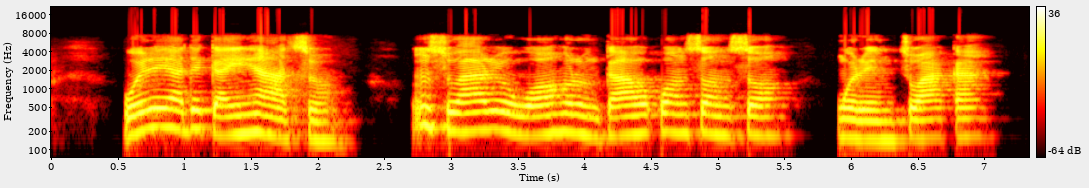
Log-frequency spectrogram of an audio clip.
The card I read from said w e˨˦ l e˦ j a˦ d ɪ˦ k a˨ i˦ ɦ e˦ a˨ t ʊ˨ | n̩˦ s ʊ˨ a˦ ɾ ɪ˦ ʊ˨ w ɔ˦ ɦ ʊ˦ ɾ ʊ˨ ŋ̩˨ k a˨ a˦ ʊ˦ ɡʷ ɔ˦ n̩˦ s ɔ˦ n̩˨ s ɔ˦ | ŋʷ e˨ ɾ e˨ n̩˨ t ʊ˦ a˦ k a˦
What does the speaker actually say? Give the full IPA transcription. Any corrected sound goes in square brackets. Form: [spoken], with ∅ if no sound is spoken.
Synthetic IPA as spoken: w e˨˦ [ɾ] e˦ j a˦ d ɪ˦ k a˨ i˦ ɦ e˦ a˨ t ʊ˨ | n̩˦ s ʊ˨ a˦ ɾ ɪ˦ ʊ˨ w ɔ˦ ɦ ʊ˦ ɾ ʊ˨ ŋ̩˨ k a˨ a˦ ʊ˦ [kʷ] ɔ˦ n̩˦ s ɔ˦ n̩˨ s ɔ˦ | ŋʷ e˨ ɾ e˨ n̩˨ t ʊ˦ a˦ k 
